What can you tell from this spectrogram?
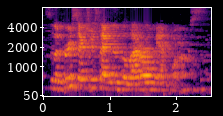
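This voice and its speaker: A woman's voice: fairly high pitch, fairly quick, pushed and bright, soft background music. A woman fitness instructor talking through and demonstrating workout exercises, recorded by a camera at a distance. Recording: echoey room from far off, noisy.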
